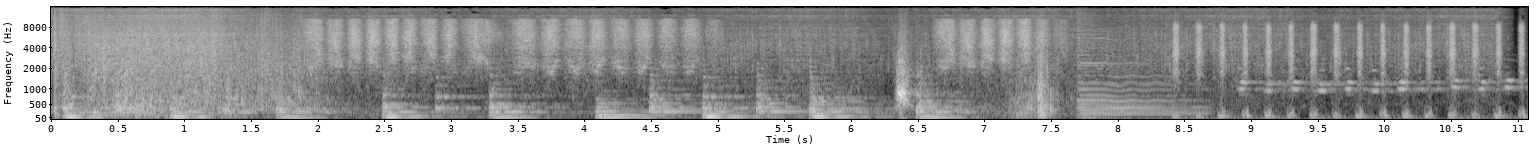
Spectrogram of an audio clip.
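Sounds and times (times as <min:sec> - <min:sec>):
repeating background music notes: 0:01.0 - 0:11.0
cartoon rubbing sound effect: 0:02.0 - 0:05.0, 0:06.4 - 0:11.0.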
